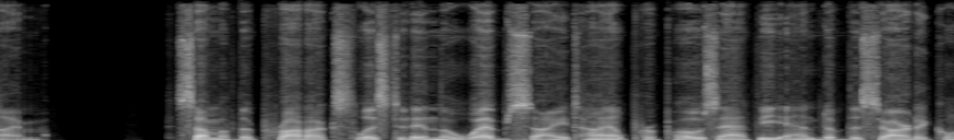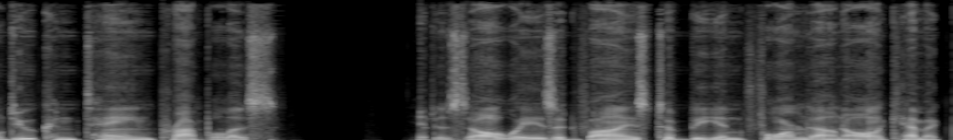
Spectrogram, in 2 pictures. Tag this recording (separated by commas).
Speech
